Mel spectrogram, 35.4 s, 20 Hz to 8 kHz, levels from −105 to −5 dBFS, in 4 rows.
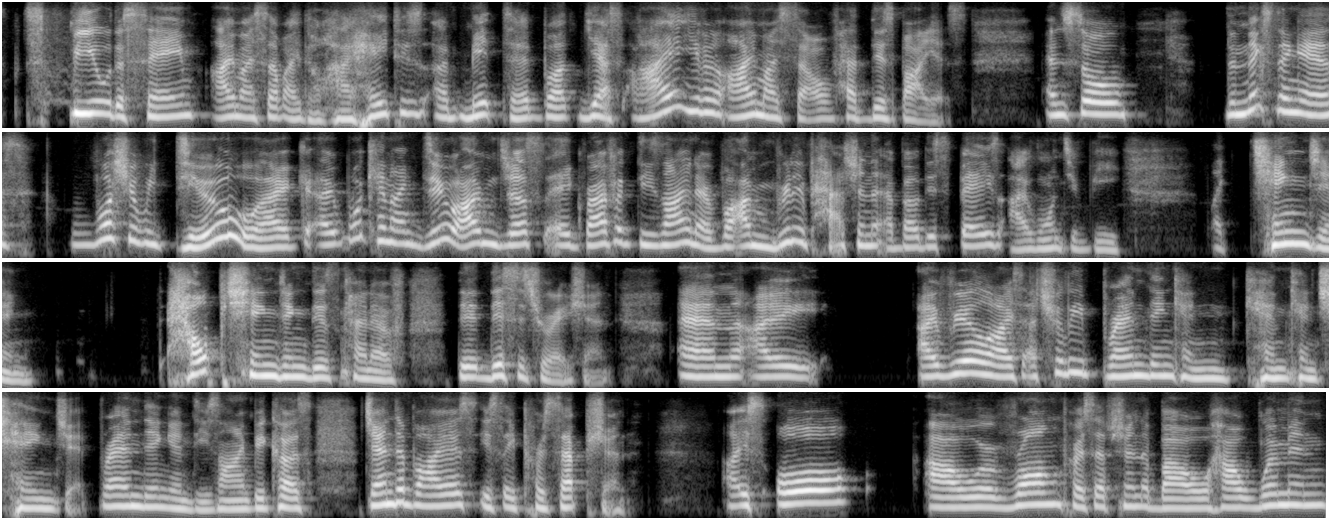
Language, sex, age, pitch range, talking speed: English, female, 30-49, 190-250 Hz, 155 wpm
